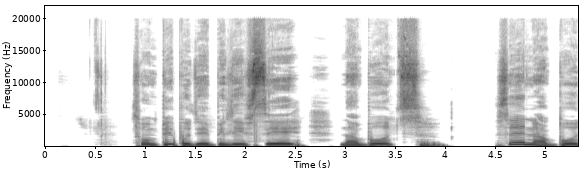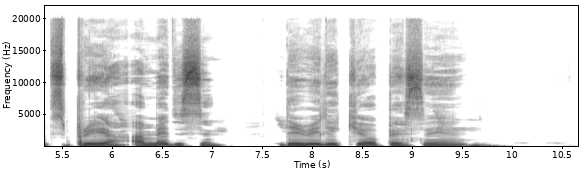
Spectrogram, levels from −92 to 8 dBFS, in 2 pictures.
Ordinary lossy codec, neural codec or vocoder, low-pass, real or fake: none; none; none; real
